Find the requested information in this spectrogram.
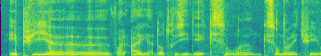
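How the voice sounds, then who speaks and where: A woman's dark, mellow voice at medium pitch, at a fairly slow pace, in a very clean recording with a silent background. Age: 60s. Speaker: psychotherapist and training company manager. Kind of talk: podcast interview. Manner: hesitant, many fillers.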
